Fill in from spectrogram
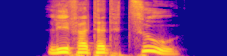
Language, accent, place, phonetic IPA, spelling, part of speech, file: German, Germany, Berlin, [ˌliːfɐtət ˈt͡suː], liefertet zu, verb, De-liefertet zu.ogg
- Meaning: inflection of zuliefern: 1. second-person plural preterite 2. second-person plural subjunctive II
